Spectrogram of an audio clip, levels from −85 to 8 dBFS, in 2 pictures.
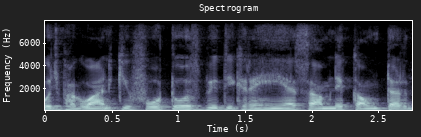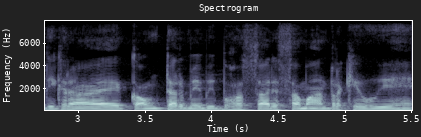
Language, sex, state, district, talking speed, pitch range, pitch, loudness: Hindi, male, Himachal Pradesh, Shimla, 240 wpm, 130-140 Hz, 135 Hz, -18 LUFS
